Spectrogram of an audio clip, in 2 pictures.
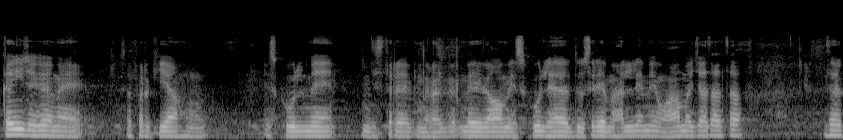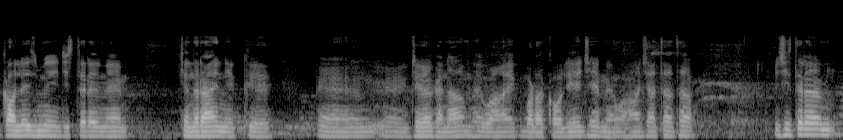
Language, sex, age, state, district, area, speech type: Urdu, male, 30-45, Bihar, Khagaria, rural, spontaneous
